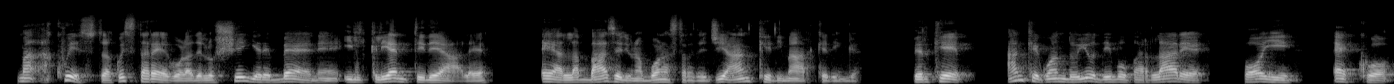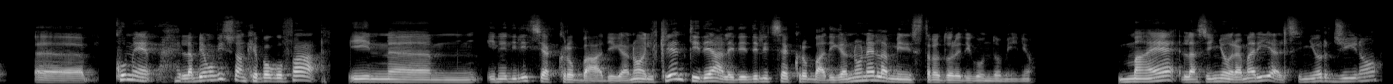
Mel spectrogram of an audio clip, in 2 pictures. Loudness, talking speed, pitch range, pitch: -22 LUFS, 130 wpm, 105-145 Hz, 120 Hz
